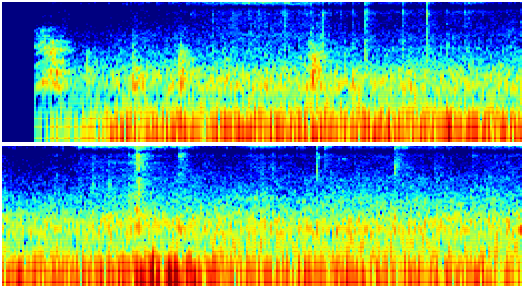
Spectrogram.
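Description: Steady low rumble with scattered light clicks and taps throughout.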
